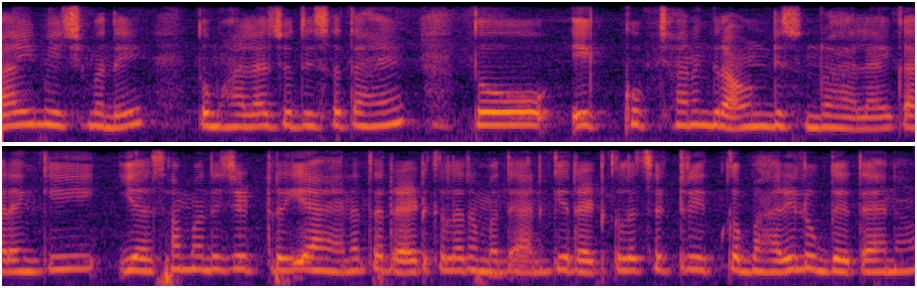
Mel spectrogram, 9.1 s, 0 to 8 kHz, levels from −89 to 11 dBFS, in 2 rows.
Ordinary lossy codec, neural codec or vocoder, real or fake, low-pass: none; none; real; 7.2 kHz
